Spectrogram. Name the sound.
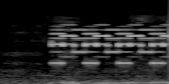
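telephone ringing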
